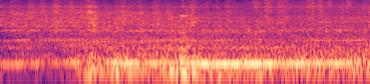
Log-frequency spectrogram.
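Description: A Polaris utility vehicle drives out to a hunting spot on a foggy, overcast day. Its engine gives a steady, close drone with a low hum that holds through the whole stretch, and no one talks over it.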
